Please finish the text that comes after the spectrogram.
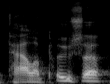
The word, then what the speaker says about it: Tallapoosa: moved to Haralson County, which is Tallapoosa, I think's how it's pronounced.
